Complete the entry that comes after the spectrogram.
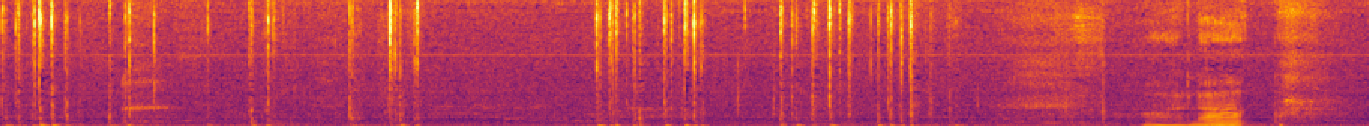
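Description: Keys on a computer keyboard clatter in irregular bursts as email addresses are typed, crisp close clicks with pauses between runs, and a short rising whirr briefly cuts in near the end.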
